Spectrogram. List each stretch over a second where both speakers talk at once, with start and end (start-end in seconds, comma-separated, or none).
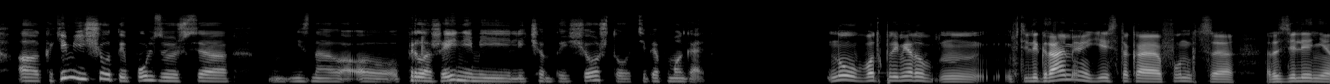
none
